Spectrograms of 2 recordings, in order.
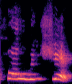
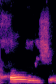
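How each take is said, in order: First: High-pitched, stretched squeak of dismay; acted shock, way up high; shocked reaction. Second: Said in the usual way. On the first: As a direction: react in high, horrified disbelief. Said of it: "I'm like". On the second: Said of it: "I'm going".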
